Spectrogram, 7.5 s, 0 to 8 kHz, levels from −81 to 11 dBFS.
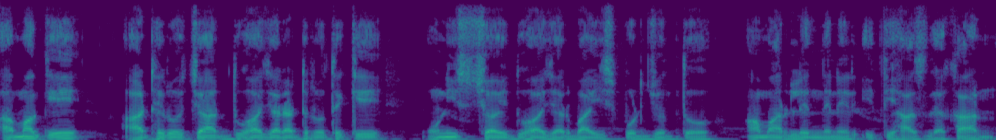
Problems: none marked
